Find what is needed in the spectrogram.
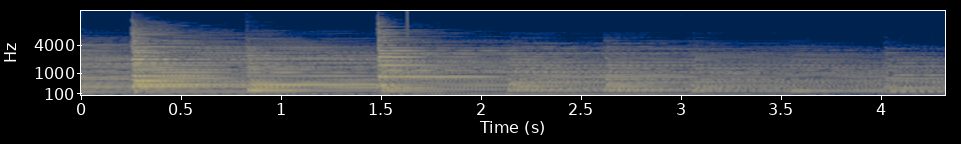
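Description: Acoustic upright piano playing a slow, gentle hymn arrangement: full chords struck just after the start, a little before a second in and again near one and a half seconds, then softer notes that slowly die away.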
